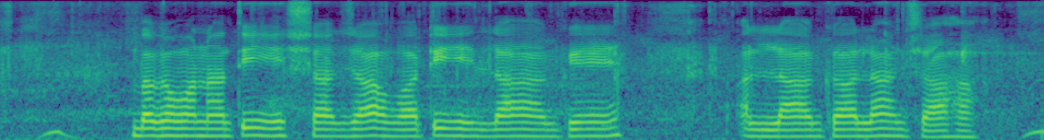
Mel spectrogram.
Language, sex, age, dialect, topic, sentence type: Magahi, male, 18-24, Northeastern/Surjapuri, agriculture, statement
